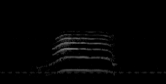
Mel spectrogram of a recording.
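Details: A large, shaved white domestic cat indoors giving a loud screaming meow for attention: one rising-then-level harmonic cry lasting about half a second, with a steady low electrical hum underneath.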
